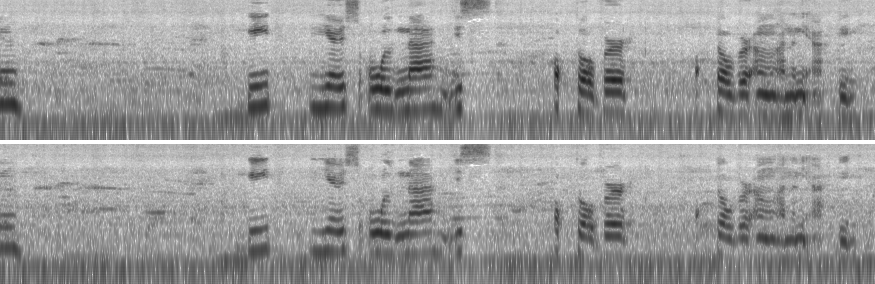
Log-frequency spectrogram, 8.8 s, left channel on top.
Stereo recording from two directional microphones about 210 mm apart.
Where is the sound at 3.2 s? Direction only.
15° left (ahead or behind).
